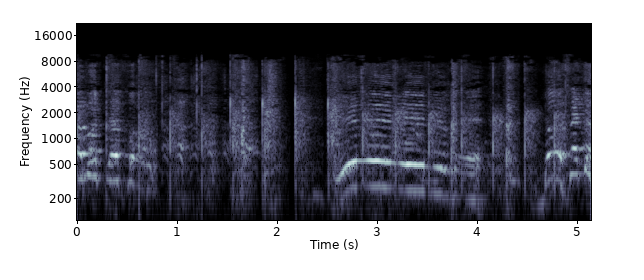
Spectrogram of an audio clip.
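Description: Loud congregation applause during a church service, dense rapid clapping spread across the whole stretch, with voices cheering and calling out over and through it.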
